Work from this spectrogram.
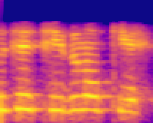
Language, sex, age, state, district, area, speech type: Malayalam, female, 18-30, Kerala, Kannur, rural, conversation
